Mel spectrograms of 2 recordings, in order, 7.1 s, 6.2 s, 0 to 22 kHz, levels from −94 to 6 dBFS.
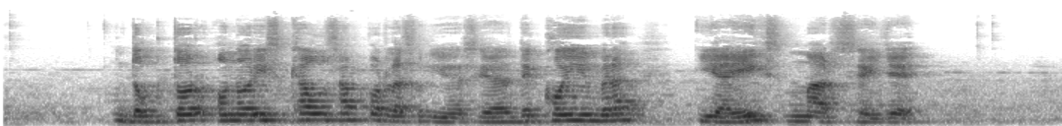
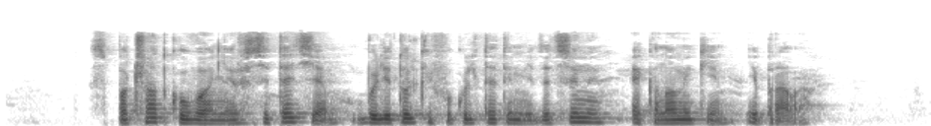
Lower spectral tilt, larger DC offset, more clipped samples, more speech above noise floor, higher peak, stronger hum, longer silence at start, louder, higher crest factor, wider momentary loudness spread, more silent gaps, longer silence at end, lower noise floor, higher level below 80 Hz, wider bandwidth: about the same, -6.5 dB/octave vs -5.5 dB/octave; neither; neither; second, 29 dB vs 53 dB; first, -2 dBFS vs -10 dBFS; neither; second, 0.05 s vs 0.6 s; first, -18 LUFS vs -29 LUFS; about the same, 16 dB vs 20 dB; about the same, 8 LU vs 8 LU; neither; second, 0.65 s vs 0.8 s; second, -47 dBFS vs -82 dBFS; about the same, -56 dBFS vs -60 dBFS; first, 12 kHz vs 8 kHz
